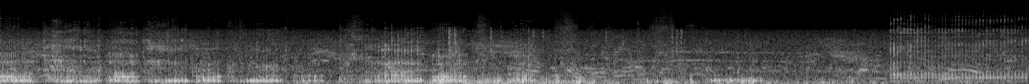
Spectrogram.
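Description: A leopard gives deep, rasping grunts in a quick, rhythmic series, like a saw cutting wood.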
